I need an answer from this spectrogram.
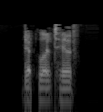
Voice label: "depletive", english; adjectives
